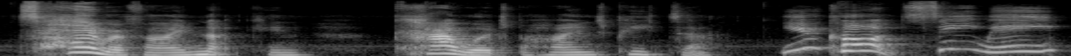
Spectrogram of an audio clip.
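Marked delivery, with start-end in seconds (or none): 3.9-5.3 high squeaky little squirrel. Acted. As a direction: play the cheeky tiny squirrel. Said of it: "he squealed".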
